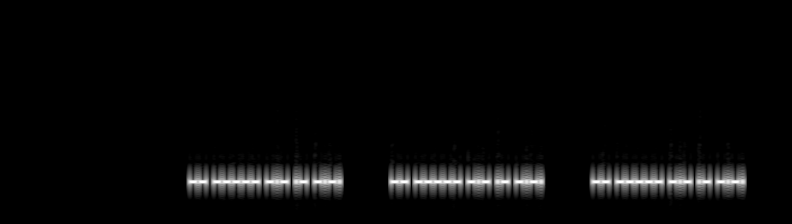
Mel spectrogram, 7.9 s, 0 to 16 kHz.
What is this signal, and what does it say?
Morse code, heard as a keyed tone, about 46 wpm, 700 Hz. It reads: M0KAC M0KAC M0KAC
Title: DXCC-100 Call Signs - 5 Characters - Repeated 3x - 50wpm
